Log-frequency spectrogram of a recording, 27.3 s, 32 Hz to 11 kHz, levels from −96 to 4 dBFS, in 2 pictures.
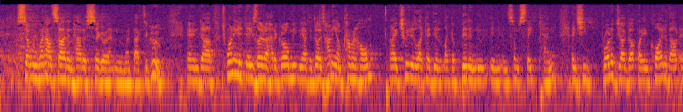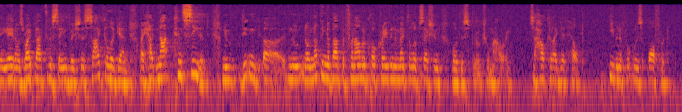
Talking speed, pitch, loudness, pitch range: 225 wpm, 165 Hz, -23 LUFS, 155-180 Hz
